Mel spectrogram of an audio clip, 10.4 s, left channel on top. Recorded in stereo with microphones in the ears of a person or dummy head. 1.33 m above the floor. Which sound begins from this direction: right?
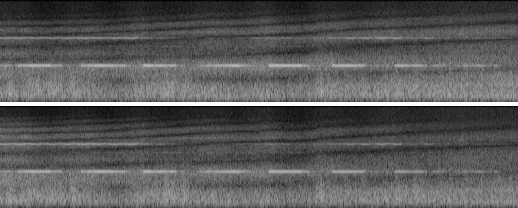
A vehicle, at 0.0 s.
